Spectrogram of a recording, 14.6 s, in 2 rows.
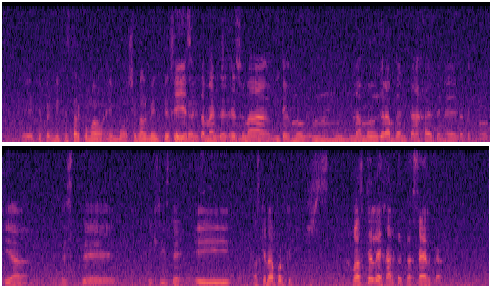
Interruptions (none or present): present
